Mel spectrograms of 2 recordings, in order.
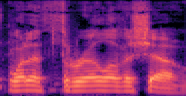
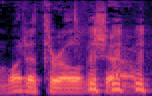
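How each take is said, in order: First: Said in the usual way. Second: Laughing through the words. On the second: Real, not acted. Friend repeats the quip about the show, laughing. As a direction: let a laugh break through the line.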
